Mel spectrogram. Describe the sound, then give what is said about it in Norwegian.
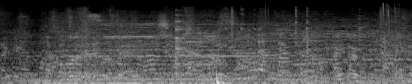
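Steady outdoor crowd chatter in Paris, France, at around 9:30 in the evening, from many overlapping voices, a dense murmur of people talking with no single voice standing out, and one brief thump partway through. “Det du hører her er lyden av Paris ca.”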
